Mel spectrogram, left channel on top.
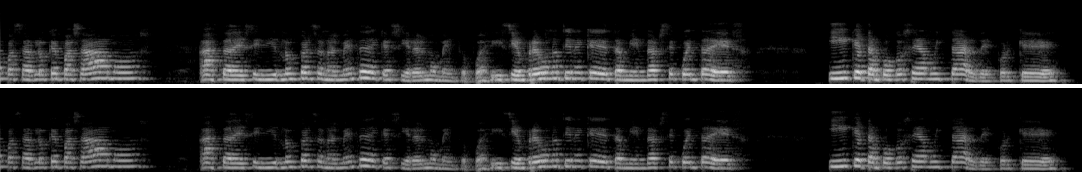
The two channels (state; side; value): quieter; right; 6.4 dB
